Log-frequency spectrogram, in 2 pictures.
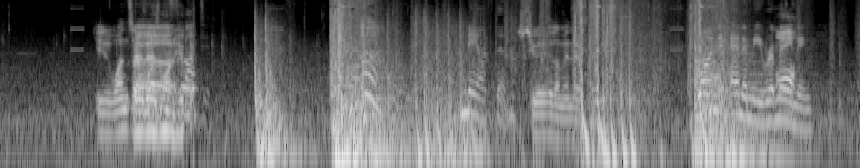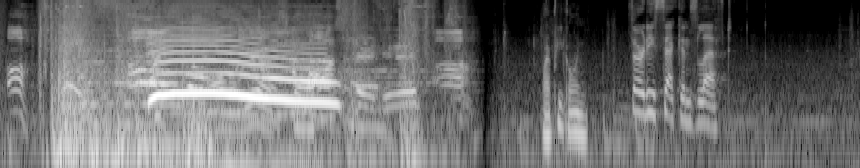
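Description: A young man talks excitedly into a microphone.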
